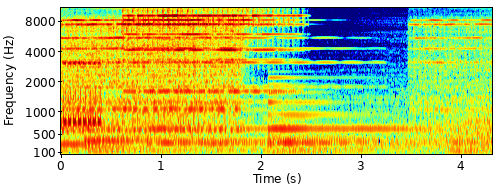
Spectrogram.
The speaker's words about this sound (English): Over the next 19 days, Berkeley's PD phones were ringing off the hook, all with tips on who had taken Christine.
